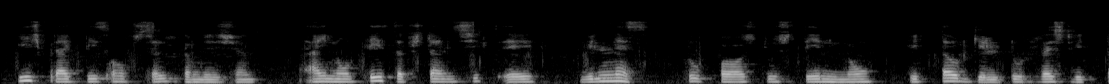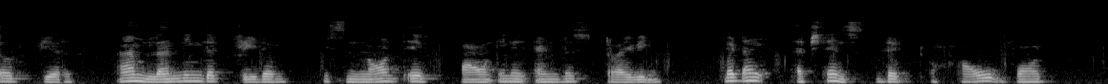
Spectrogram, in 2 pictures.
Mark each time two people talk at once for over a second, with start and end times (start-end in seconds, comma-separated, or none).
none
